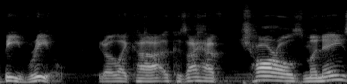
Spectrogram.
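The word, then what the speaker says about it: BeReal: I mean, it's pronounced barrel, but it's freaking French. So I pronounce it Be Real.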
